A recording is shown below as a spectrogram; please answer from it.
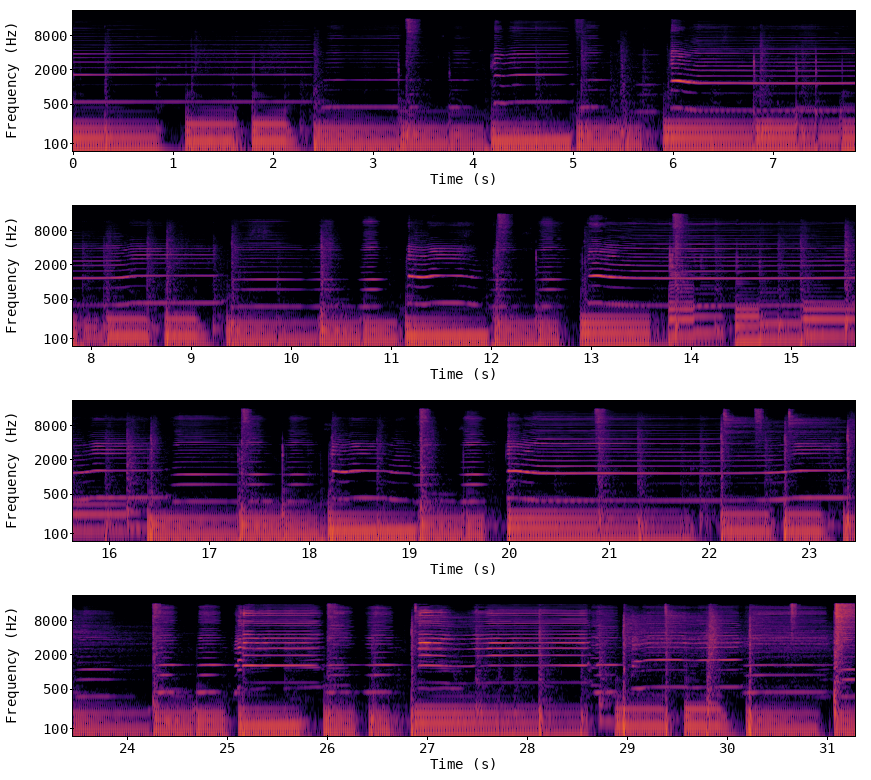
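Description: Live rock band led by a harmonica played into the vocal mic, long held notes with bends, over electric guitar, bass guitar and drums.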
